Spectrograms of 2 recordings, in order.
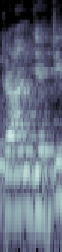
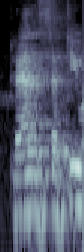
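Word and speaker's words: transitive: आगे जो ट्रांसिटिव इंट्रांसिटिव जो बताएंगे, वैसे जनरली लोग ट्रांजिटिव इंट्रांजिटिव पढ़ता है, प्रोनाउंसिएशन शुद्ध नहीं है। ट्रांसिटिव और इंट्रांसिटिव होता है।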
